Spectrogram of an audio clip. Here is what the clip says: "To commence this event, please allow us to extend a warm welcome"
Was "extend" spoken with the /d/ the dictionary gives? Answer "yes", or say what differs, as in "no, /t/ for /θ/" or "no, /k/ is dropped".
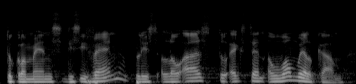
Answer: no, /d/ is dropped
